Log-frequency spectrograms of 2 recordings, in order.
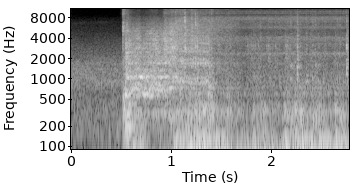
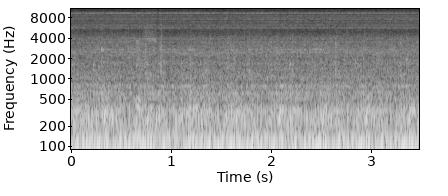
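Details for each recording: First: Older classic car, first start with choke pulled slightly and a little fresh fuel: engine catches straight away into a steady rumbling idle; some spitting, possible exhaust leak suspected, otherwise a clean start. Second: Long-stored classic car started on stale fuel with a little choke: loud, slightly uneven low idle with occasional sharp spitting puffs; suspected backfire or exhaust leak, not confirmed.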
